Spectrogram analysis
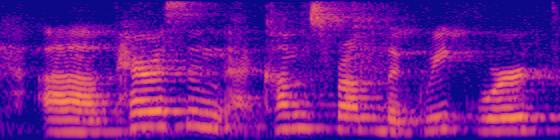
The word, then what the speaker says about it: Perisson: For those of you who don't know me, I'm the broker and owner of Perisson Real Estate. It's pronounced like Harrison with a P. Perisson comes from the Greek word for abundance and overflow.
